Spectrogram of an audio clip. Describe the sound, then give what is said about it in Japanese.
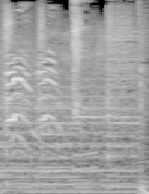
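Seagulls cry out several times in quick succession, their shrill, bending calls loud, layered over a steady low rumble like surf; the gull calls are added as a sound effect to evoke a harbour town. “波の音をつけたりね、えー、カモメの声を足したりしてね、すごいこう、港町感溢れるね、釣り具屋がありそうな、その、夕日がよ、夕日がね、水平線にこう沈んでいく、そんな情景が釣り具屋の窓から見える。”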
